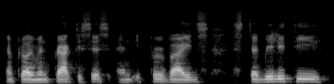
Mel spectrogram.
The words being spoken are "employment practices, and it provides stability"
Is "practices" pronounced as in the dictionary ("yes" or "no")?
no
